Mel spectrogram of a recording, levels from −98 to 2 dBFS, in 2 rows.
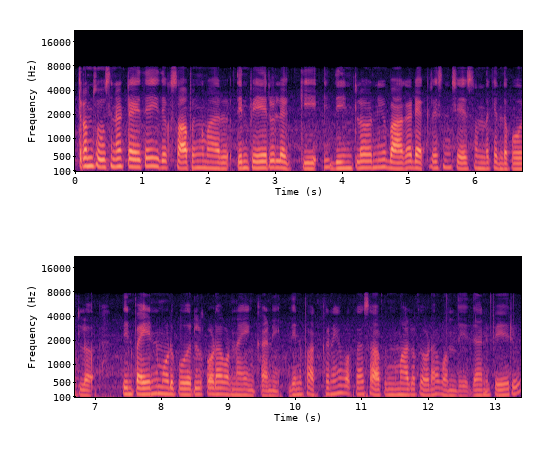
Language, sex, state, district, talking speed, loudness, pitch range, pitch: Telugu, female, Andhra Pradesh, Visakhapatnam, 150 wpm, -26 LUFS, 155-185 Hz, 170 Hz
